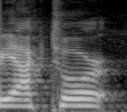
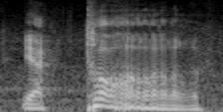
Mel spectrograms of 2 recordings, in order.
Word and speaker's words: Jaktor: The triple R in Jaktor. Yaktor. Really roll that R. Really get the pronunciation in there. Or we'll just say Yaktor.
